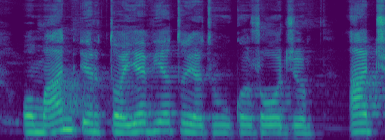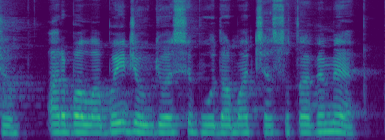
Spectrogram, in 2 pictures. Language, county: Lithuanian, Kaunas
